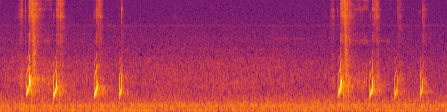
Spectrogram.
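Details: Sleeping puppy snoring: two clusters of four soft, high, squeaky pips about six seconds apart, like raindrops, one per snoring breath.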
